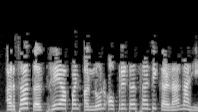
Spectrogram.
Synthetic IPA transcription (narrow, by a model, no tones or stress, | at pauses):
əɾt̪ʰat̪ət͡sɦeapəɳənːonɔpɾeʈəɾsaʈiːkəɾɳanaɦi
